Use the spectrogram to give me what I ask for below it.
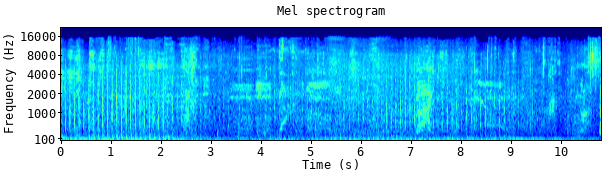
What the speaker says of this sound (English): I just saw a goddamn chopper! A chopper? What are you talking about? A Nero chopper! It just buzzed right over me.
